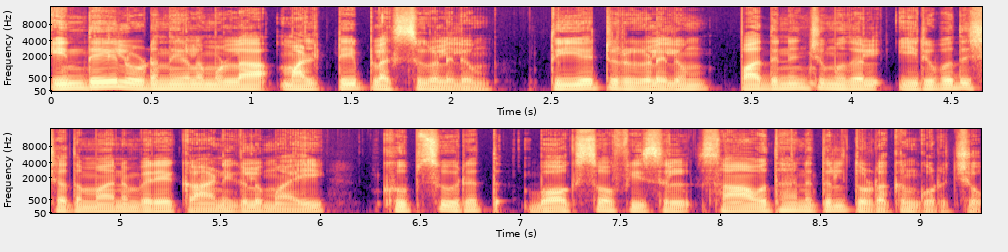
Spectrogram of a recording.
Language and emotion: Malayalam, neutral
